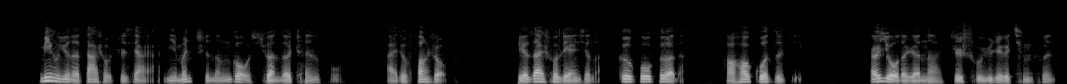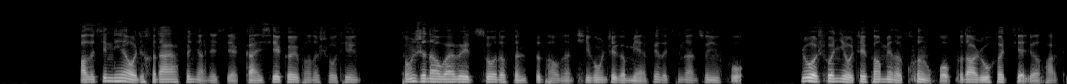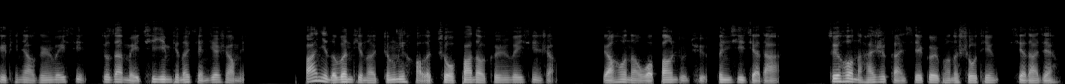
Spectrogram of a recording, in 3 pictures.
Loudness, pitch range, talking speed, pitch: -27 LUFS, 95-115 Hz, 350 characters per minute, 105 Hz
